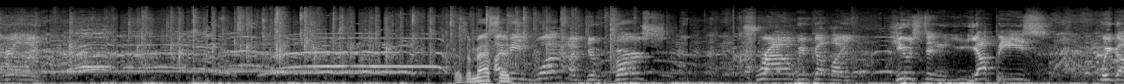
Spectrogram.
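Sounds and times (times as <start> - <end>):
laughter: 0.0 - 1.6, 4.4 - 11.2
audience cheering: 0.0 - 6.9
speech: 4.6 - 6.8, 7.4 - 11.2.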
